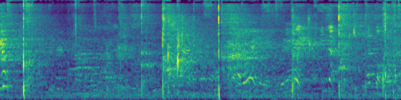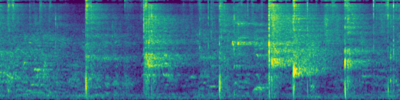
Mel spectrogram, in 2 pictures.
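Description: Sneakers squeak and shuffle on a hard court floor.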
